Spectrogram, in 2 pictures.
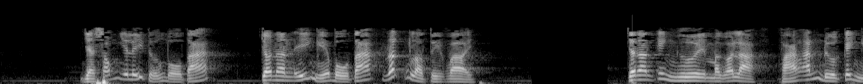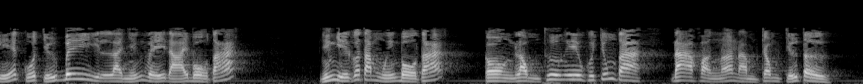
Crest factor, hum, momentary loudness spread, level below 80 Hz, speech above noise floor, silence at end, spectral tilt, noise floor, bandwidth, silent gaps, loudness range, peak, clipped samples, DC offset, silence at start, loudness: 20 dB; none; 6 LU; -38 dBFS; 38 dB; 0.35 s; -8.5 dB/octave; -57 dBFS; 5.8 kHz; 5.39-6.06 s; 2 LU; 0 dBFS; under 0.1%; under 0.1%; 0.8 s; -20 LUFS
